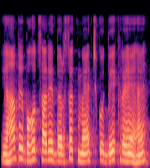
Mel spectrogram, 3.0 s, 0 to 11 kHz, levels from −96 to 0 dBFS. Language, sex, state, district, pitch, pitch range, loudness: Hindi, male, Jharkhand, Ranchi, 160 Hz, 150-175 Hz, -16 LUFS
